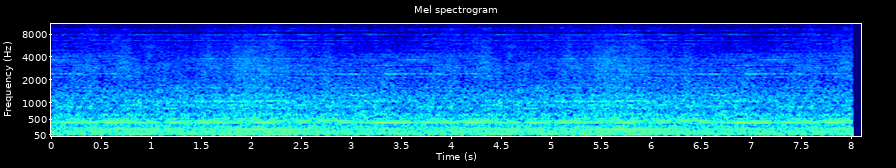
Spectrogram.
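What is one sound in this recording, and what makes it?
Triumphant music plays steadily.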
